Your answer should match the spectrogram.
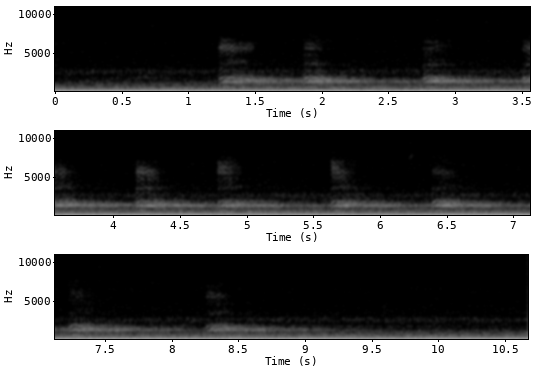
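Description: A crow cawing about ten times in a steady run of short harsh calls, a little under a second apart, starting about a second in and stopping after about eight seconds. A steady low electrical hum runs underneath.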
